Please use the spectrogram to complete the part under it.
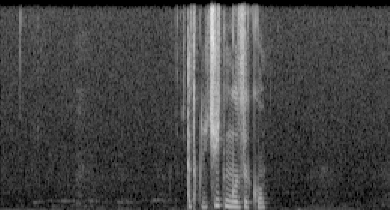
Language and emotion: Russian, neutral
